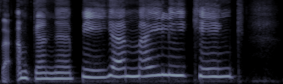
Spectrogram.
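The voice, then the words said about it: Imitates a child's singing accent. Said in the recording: “That's his little accent.”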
